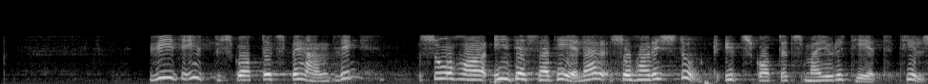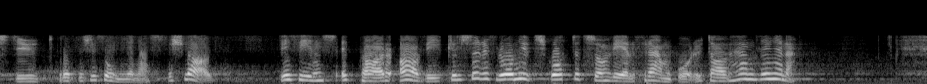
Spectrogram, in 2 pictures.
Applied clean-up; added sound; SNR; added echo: neural separator model SepFormer DNS4.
